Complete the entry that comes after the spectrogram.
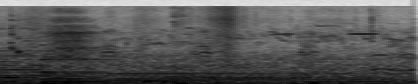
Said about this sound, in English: Some ducks are flying past me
